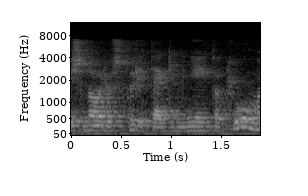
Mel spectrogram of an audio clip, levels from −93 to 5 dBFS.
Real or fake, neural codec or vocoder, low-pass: real; none; 7.2 kHz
